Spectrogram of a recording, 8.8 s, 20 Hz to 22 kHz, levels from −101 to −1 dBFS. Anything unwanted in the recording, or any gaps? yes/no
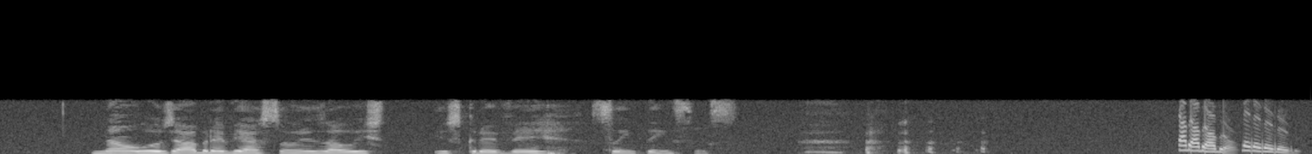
yes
